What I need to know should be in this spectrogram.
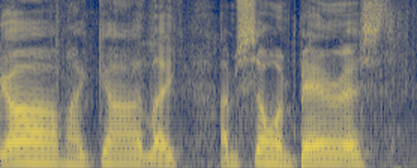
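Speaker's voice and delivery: imitated embarrassment. Teacher caught high by her students, imitated embarrassment.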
